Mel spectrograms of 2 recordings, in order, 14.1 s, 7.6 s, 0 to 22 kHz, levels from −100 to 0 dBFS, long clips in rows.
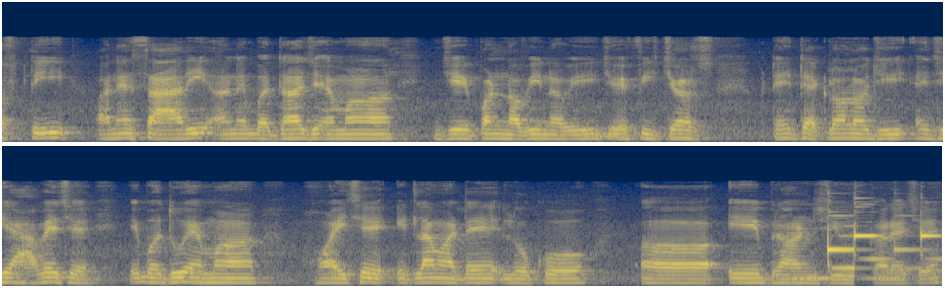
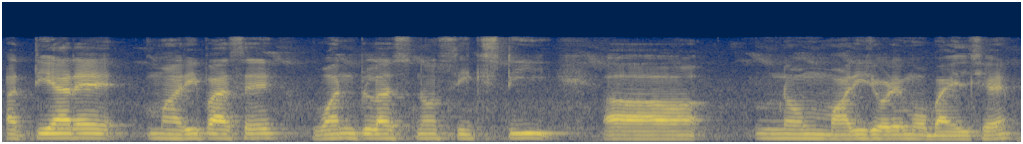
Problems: none marked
